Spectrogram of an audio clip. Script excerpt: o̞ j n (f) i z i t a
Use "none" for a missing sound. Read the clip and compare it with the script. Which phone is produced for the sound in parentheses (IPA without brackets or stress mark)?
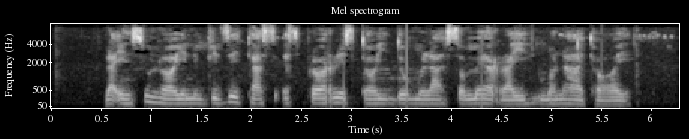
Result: v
